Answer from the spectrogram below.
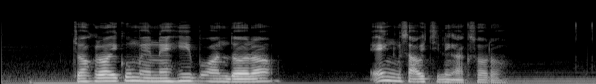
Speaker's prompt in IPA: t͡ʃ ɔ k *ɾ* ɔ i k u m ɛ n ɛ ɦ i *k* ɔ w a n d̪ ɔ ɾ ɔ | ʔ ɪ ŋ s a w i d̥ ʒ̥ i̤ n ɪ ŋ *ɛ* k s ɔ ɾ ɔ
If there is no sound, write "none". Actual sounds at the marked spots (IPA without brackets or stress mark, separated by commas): ɾ, p, a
